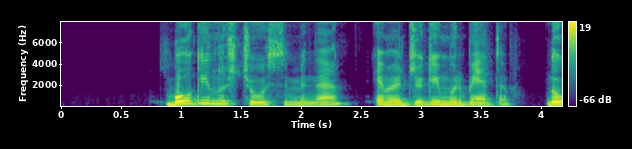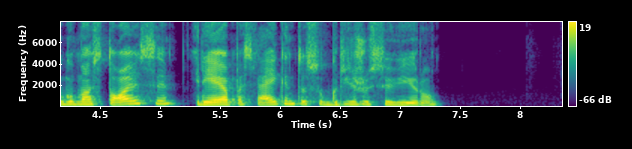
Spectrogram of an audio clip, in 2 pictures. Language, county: Lithuanian, Kaunas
